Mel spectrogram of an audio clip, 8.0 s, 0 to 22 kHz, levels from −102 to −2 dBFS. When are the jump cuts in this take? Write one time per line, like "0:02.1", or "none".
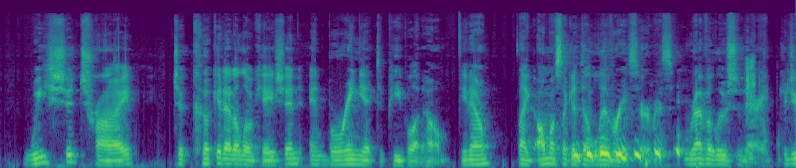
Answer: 0:04.5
